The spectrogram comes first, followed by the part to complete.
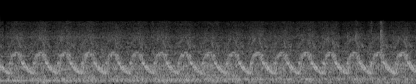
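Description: Police car siren in fast yelp mode: a rapidly repeating wail sweeping between high and low pitch about six or seven times a second.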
